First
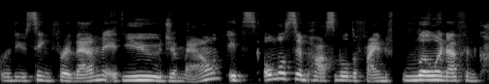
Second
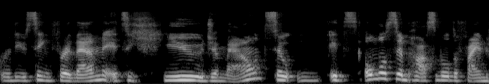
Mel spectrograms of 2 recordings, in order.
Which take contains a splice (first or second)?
first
